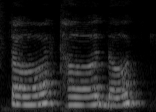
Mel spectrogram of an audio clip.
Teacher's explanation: आपकी जीवा ऊपर के जो मसूड़े हैं, दंत है, उसे स्पर्श कर रही है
